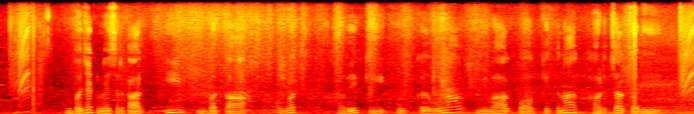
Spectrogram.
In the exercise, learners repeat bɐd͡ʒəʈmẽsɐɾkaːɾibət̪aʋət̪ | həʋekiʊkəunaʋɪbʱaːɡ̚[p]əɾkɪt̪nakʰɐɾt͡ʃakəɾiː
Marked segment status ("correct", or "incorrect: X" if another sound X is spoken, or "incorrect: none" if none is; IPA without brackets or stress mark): correct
